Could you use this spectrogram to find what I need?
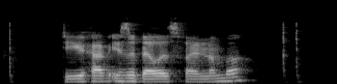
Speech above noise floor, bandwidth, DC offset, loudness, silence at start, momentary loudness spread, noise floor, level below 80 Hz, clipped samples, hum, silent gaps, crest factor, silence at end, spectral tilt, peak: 46 dB; 9.6 kHz; under 0.1%; -23 LUFS; 0.65 s; 21 LU; -70 dBFS; -66 dBFS; under 0.1%; none; none; 20 dB; 0.9 s; -3.5 dB/octave; -6 dBFS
